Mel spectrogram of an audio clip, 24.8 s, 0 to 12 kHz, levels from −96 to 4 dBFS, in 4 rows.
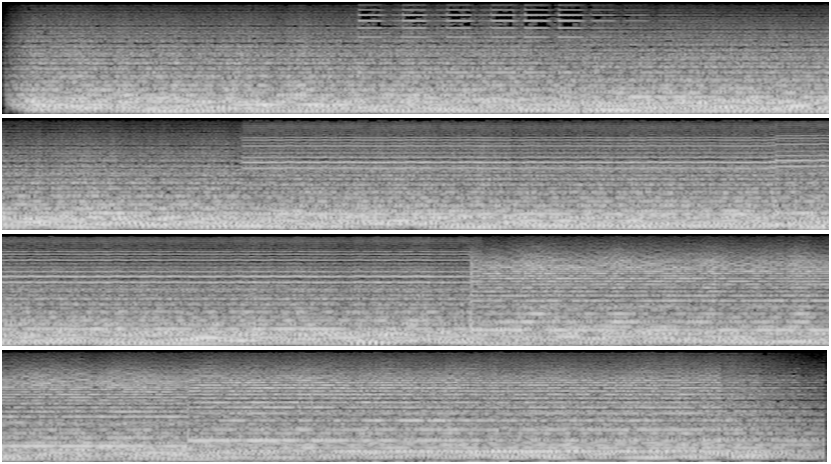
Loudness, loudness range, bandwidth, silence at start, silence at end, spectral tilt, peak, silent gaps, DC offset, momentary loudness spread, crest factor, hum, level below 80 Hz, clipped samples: -13 LUFS; 2 LU; 11 kHz; 0.05 s; 0 s; -5 dB/octave; 0 dBFS; none; under 0.1%; 2 LU; 12 dB; none; -44 dBFS; under 0.1%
